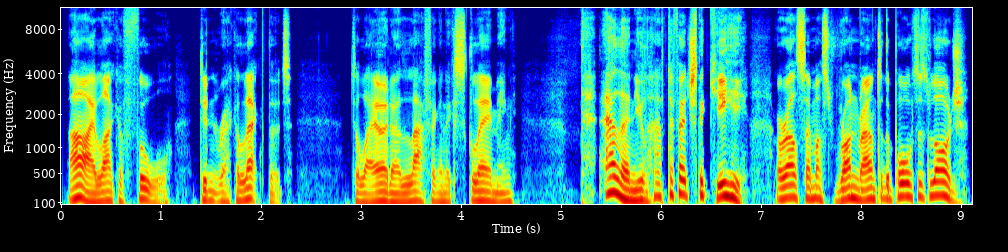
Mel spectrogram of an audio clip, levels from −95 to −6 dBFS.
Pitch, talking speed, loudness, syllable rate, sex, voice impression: 130 Hz, 195 wpm, -19 LUFS, 5.8 syllables/s, male, very masculine, very adult-like, middle-aged, very thick, very tensed, powerful, slightly bright, slightly soft, clear, fluent, intellectual, sincere, very calm, slightly mature, very reassuring, slightly elegant, sweet, lively, kind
